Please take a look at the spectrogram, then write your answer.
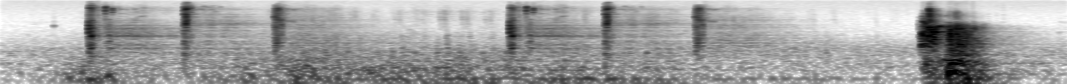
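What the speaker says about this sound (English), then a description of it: "I hear a noise like something slamming against the door." Something slamming against a door in the horror game Death Mark, a series of repeated hard thuds in an irregular rhythm, ending with a louder, longer bang.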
